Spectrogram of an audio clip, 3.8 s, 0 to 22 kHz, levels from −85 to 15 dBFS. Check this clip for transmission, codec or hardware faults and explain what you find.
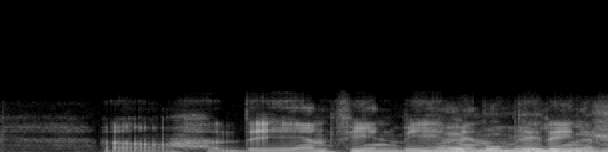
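No transmission, codec or hardware faults.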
